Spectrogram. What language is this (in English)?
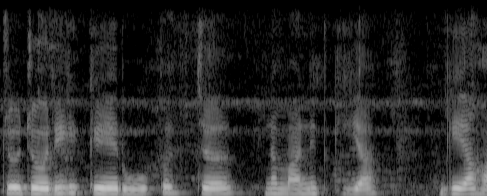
Dogri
